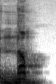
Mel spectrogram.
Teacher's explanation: اقلاب ہو رہا ہے. نون کی آواز میم میں تبدیل ہو جائے گی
